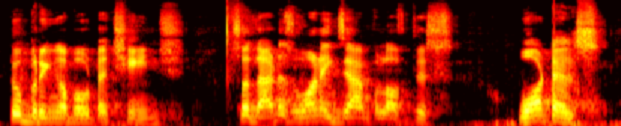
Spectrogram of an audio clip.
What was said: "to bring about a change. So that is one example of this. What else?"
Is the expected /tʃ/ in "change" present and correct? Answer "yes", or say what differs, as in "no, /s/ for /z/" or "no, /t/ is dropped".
yes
